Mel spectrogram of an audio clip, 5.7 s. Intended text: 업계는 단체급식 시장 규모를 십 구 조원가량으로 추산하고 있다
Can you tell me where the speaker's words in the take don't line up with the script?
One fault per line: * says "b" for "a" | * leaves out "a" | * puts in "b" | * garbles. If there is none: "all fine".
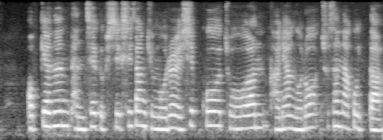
all fine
